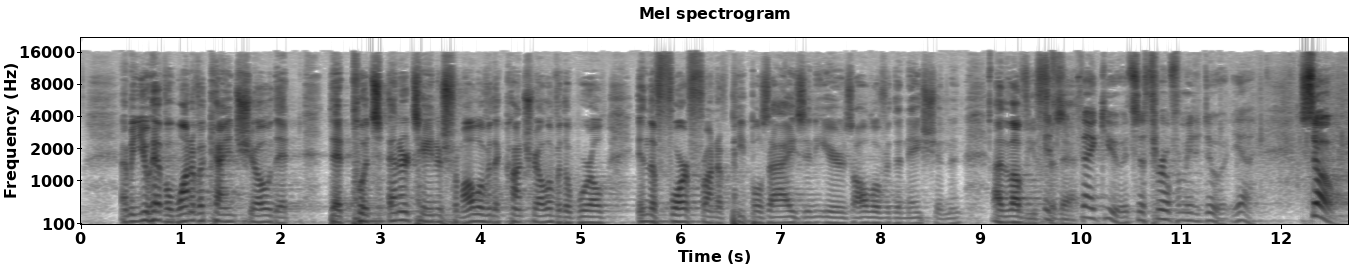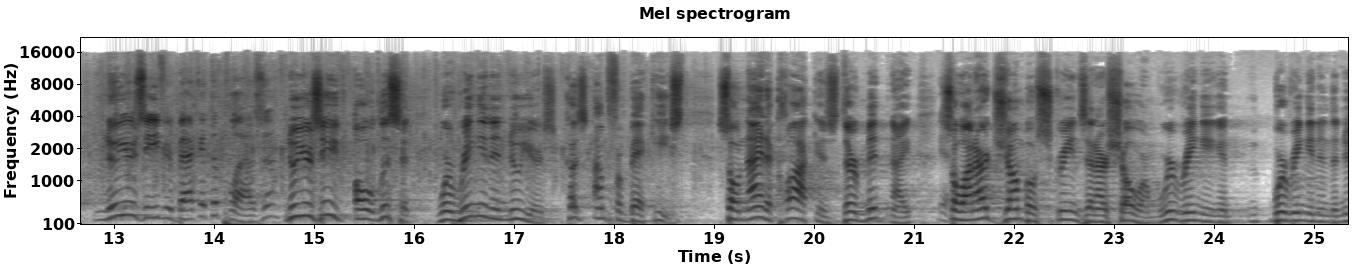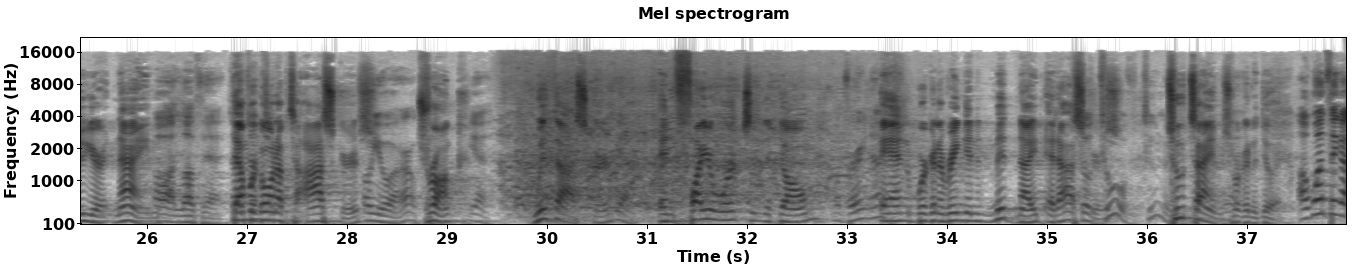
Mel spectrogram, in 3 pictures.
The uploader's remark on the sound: Live at the Southpoint Casino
